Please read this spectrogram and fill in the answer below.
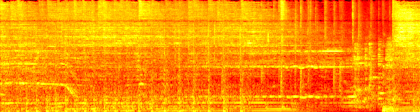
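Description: Live blues band playing: electric guitar bending notes through a Fender amp over electric bass and drum kit. Near the end the bass drops away under drum and cymbal hits, then the full band comes back in loud.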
